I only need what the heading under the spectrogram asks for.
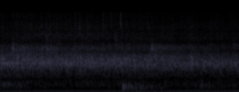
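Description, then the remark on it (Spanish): An audience applauds the Lord for His word in a steady, dense wash of clapping that holds evenly for a few seconds, with no voices over it. “¿Le quiere dar un aplauso al Señor por su palabra?”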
